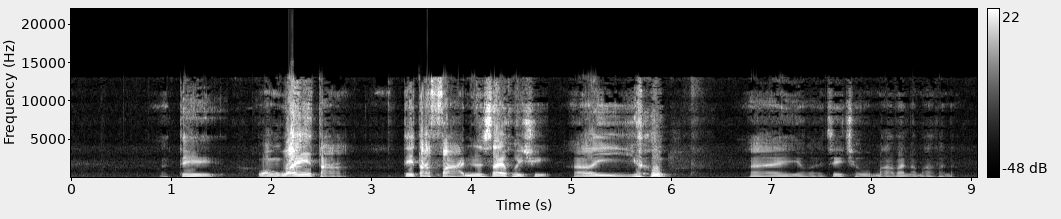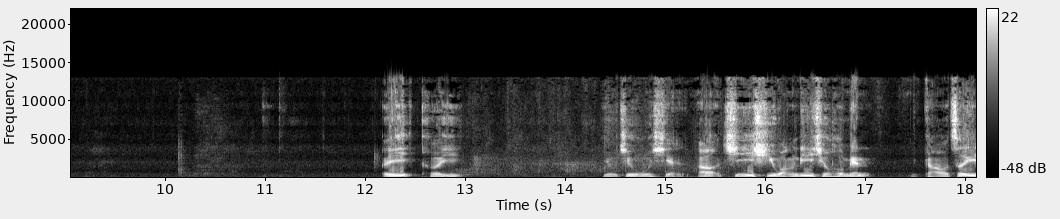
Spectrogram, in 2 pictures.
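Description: A middle-aged man commentates calmly through a microphone, in bursts.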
